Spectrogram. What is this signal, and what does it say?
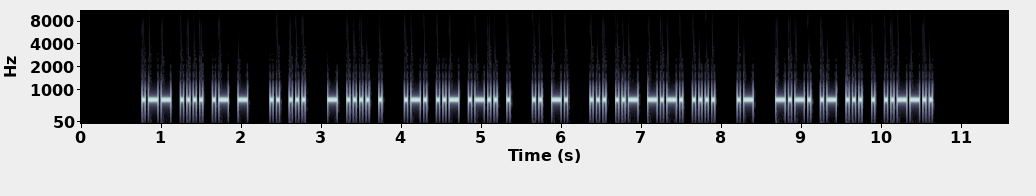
Morse code, heard as a keyed tone, about 32 wpm, 700 Hz. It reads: WHAT IS THE RULE IN SUCH A CASE?
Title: Sentences from Top 1000 Words - Review Part 2 - 30wpm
